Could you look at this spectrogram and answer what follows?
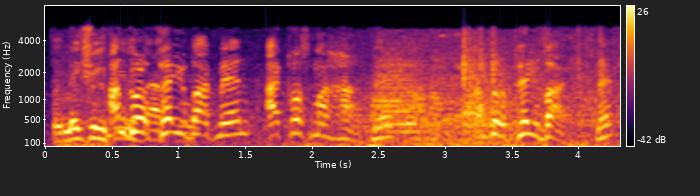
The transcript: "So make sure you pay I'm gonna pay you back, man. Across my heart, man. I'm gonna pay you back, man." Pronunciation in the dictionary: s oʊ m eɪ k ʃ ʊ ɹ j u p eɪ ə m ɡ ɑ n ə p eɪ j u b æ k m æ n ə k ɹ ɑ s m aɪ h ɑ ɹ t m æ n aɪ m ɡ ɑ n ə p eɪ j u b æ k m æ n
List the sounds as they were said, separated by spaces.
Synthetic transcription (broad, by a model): m eɪ k ʃ ʊ ɹ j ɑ ə m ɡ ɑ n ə p eɪ j u b æ k m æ n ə k l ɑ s m aɪ h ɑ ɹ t m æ n aɪ m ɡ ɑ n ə p eɪ j u b æ k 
